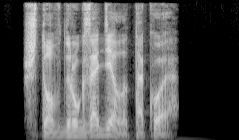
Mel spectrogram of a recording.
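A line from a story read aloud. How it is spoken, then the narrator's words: Sharp sullen question. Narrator (Russian): что у него нет настроения, он резко спросил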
